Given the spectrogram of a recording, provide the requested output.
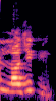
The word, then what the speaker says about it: logically: अब यहाँ पे LOGICALLY, इसको हम लॉजिकली नहीं बोलेंगे। ओके, लॉजिकली नहीं बोलेंगे, यहाँ हम बोलेंगे लॉजिकली। ओके, तो यहाँ पे ए साइलेंट हो गया।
